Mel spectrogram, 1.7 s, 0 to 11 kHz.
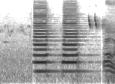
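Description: A stock Rivian R1S car horn gives two short, loud toots in quick succession, followed by faint chirps and a brief voice.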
